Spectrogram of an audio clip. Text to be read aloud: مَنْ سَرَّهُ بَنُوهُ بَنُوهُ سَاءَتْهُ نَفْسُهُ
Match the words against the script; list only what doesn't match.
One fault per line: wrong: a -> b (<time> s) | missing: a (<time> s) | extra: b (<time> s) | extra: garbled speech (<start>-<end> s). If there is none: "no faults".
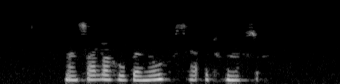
missing: بَنُوهُ (1.6 s)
